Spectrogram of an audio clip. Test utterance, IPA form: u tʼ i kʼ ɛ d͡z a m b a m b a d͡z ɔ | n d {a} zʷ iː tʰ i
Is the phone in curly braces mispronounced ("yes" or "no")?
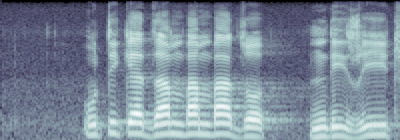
yes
